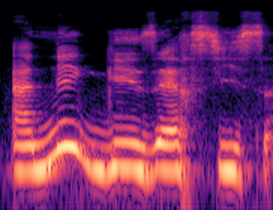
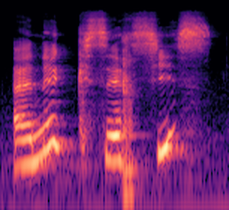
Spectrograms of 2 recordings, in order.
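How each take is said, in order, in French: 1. Le x se prononce gz. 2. Le x se prononce ks. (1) "la lettre X ici se prononce Gz. Pas X" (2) "Aïe! Non, c'est faux"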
